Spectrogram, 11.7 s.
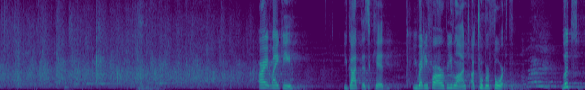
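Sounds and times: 
applause: 0.0 - 5.6
speech: 5.2 - 6.0, 6.9 - 10.2, 11.2 - 11.6.

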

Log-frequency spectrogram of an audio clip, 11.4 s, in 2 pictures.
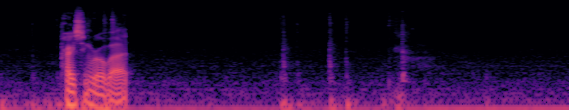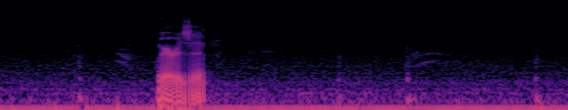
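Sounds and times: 
quiet keystrokes on a computer keyboard typing a search: 0.0 - 1.3
faint steady hum: 0.0 - 11.3
speech: 0.6 - 1.4, 7.3 - 7.8.

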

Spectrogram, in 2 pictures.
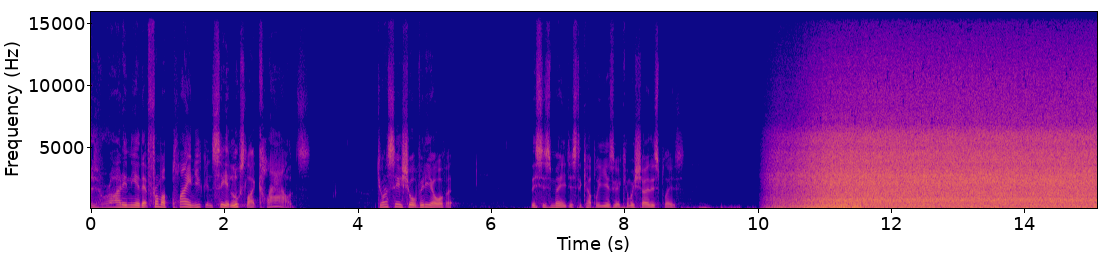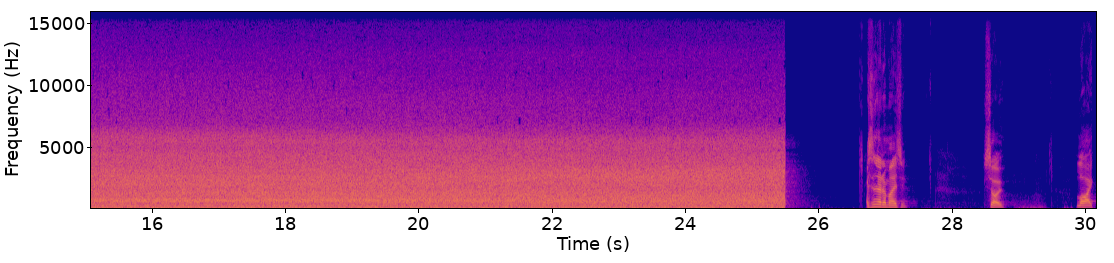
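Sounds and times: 
speech: 0.4 - 3.3, 4.3 - 5.5, 6.6 - 9.0, 26.8 - 27.4, 28.5 - 28.9, 29.9 - 30.1
roar of Victoria Falls waterfall: 10.1 - 25.5.

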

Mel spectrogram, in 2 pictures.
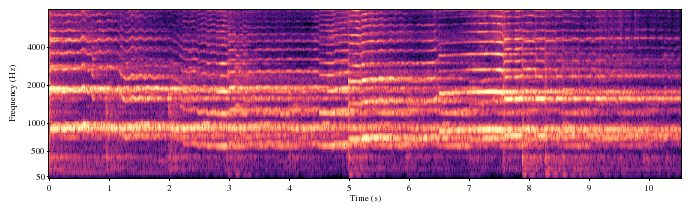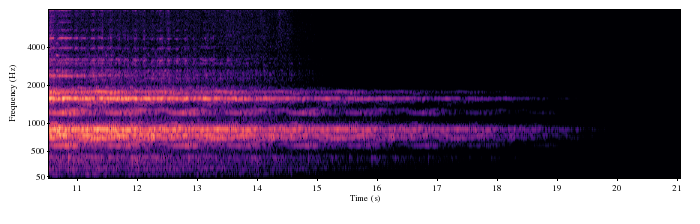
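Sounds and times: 
cello postlude: 0.0 - 14.6.

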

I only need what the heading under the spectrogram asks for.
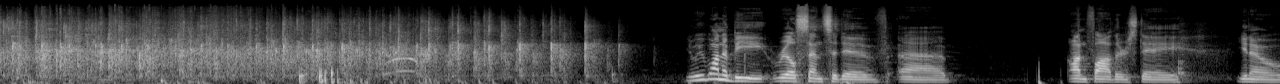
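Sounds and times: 
audience round of applause: 0.0 - 6.3
speech: 6.9 - 9.6, 10.7 - 12.7.

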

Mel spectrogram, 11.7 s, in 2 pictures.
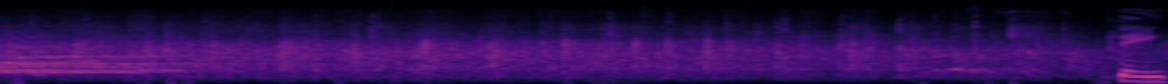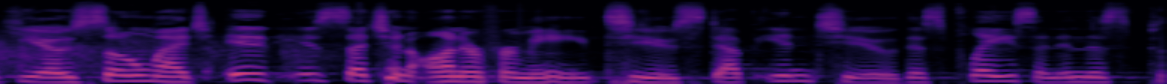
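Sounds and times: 
audience applause: 0.0 - 6.0
speech: 5.6 - 11.6.

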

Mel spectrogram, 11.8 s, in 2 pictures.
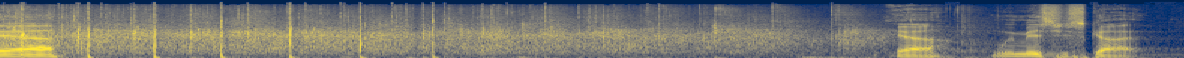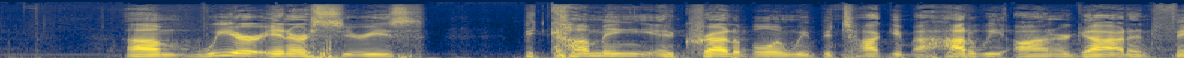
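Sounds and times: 
speech: 0.0 - 0.4, 4.5 - 5.8, 6.6 - 11.8
audience clapping: 0.0 - 5.0.

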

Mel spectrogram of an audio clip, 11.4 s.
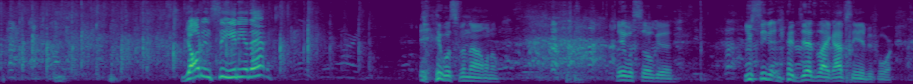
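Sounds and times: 
laughter: 0.0 - 1.4, 5.0 - 11.4
audience clapping: 0.0 - 4.8
speech: 2.3 - 3.5, 5.4 - 6.3, 7.1 - 8.6, 9.3 - 11.3.

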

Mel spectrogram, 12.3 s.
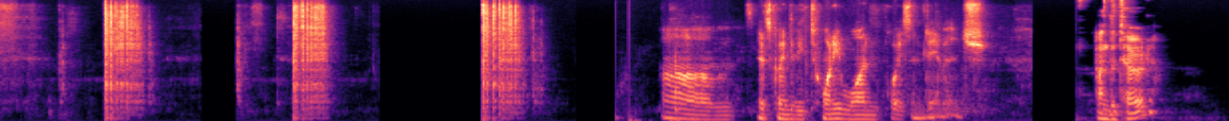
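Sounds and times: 
dice clattering across a hard surface: 1.1 - 1.6, 3.0 - 3.4, 4.8 - 5.5
speech: 6.6 - 9.9, 10.9 - 11.7.

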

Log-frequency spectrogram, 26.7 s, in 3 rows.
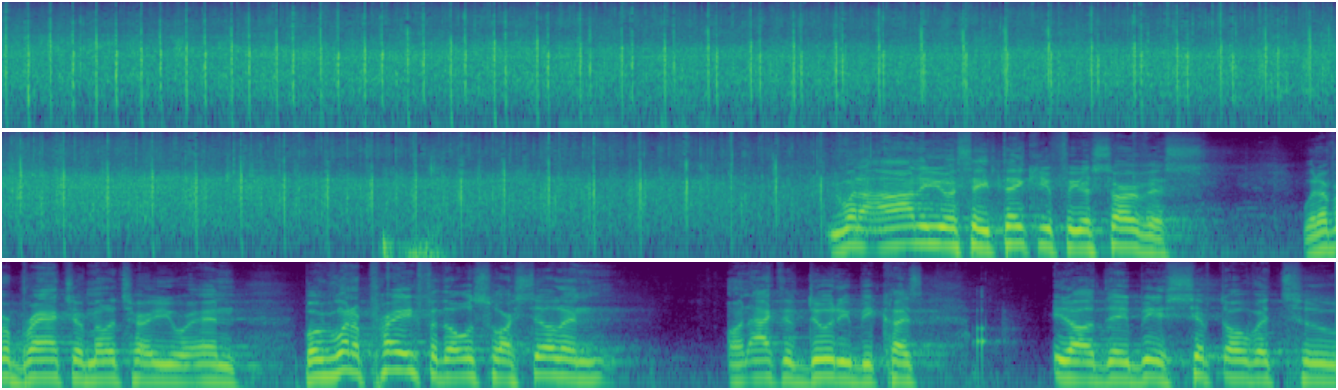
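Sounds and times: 
large crowd applauding for veterans: 0.0 - 15.3
speech: 14.4 - 16.9, 17.6 - 22.0, 22.6 - 24.1, 24.8 - 26.6.

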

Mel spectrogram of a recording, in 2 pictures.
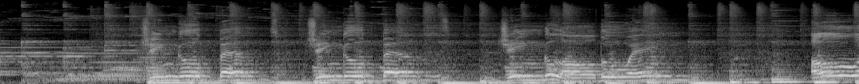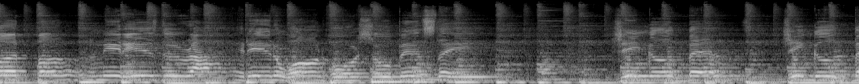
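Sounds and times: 
person singing a song: 0.5 - 7.0, 8.1 - 13.7, 14.7 - 17.1.

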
